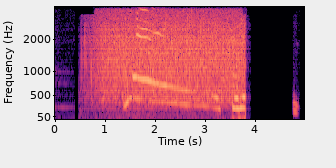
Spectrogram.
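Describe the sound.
A burst of crowd applause sound effect with cheering voices and rising whistles, a dense steady roar lasting about three seconds before stopping abruptly, followed by a brief faint blip.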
